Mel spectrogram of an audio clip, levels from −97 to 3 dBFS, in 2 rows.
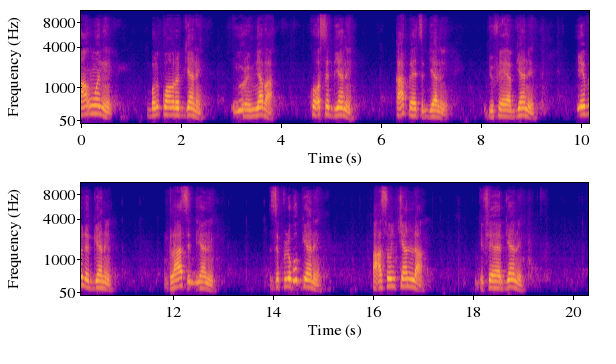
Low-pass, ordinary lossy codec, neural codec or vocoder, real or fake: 9.9 kHz; AAC, 48 kbps; codec, 24 kHz, 0.9 kbps, WavTokenizer, small release; fake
